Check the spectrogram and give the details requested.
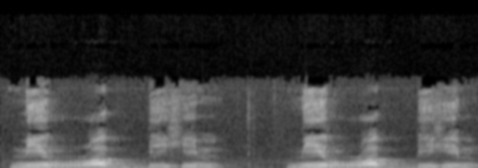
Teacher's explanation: Mir rabbihim, mir rabbihim. Nun mati kita idghamkan kepada huruf ra, masukkan kepada huruf ra. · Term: idgham bila gunnah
